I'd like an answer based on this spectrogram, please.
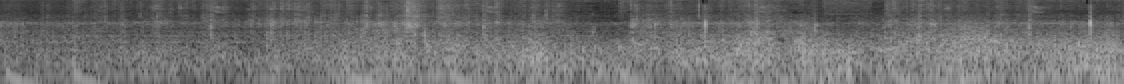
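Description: Mountain bike riding fast down a dirt forest trail: wind buffeting the microphone over the rumble of tyres on dirt and leaves, with sharp rattles as the bike goes over bumps. It gets louder about two seconds in.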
